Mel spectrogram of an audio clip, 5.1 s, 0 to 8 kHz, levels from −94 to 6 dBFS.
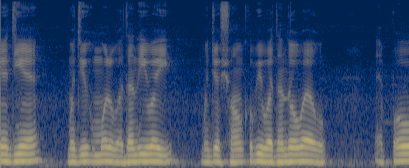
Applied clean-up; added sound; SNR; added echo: none; none; none; none.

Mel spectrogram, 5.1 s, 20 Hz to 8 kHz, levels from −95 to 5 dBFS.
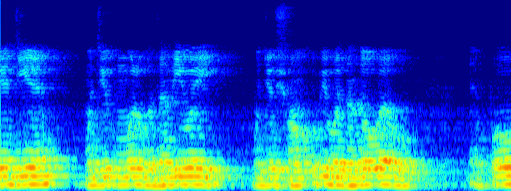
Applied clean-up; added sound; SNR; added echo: none; none; none; reverberation time 0.8 s.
